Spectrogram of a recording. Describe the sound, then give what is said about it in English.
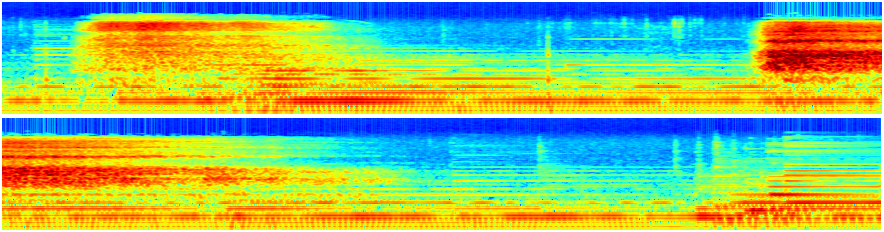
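Deep, slow dragon-breath breathing in a guided meditation: two long, airy breaths, the second fuller and louder, over a soft, sustained tonal drone that continues through the quiet gaps. “Enjoy the gently flowing stream of energy and take another deep dragon breath. Fill up your chest and belly, in and out.”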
